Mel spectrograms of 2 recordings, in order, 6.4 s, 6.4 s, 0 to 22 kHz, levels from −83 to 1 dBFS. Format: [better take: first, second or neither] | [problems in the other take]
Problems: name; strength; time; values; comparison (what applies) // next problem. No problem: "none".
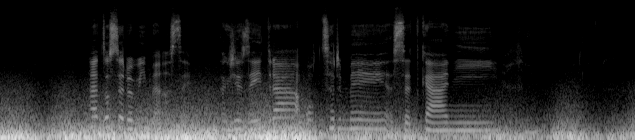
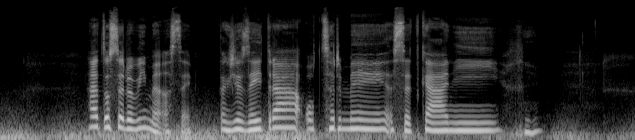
second | wind noise on the microphone; heavy; 1 dB above the speech; occasional gusts in the second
